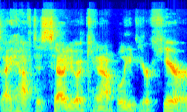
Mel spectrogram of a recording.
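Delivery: ordinary delivery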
